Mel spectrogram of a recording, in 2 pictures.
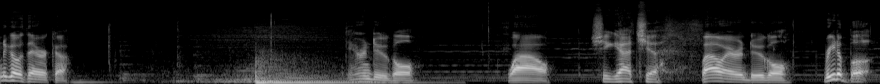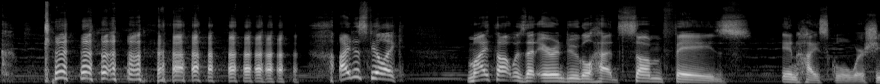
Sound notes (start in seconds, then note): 4.2 sad violin music; 9.2 laughing; 9.2 laughs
